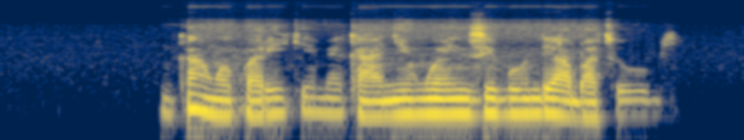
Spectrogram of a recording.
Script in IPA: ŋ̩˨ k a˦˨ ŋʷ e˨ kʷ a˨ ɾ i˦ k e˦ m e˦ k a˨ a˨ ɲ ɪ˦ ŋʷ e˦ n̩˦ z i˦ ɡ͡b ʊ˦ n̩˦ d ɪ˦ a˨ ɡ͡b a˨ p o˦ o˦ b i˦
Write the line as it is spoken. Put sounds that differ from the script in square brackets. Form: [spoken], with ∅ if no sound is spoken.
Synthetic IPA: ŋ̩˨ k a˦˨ ŋʷ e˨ kʷ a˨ ɾ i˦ k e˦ m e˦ k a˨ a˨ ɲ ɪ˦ ŋʷ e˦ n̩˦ z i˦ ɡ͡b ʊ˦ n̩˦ d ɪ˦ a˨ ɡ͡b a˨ [t] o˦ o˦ b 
